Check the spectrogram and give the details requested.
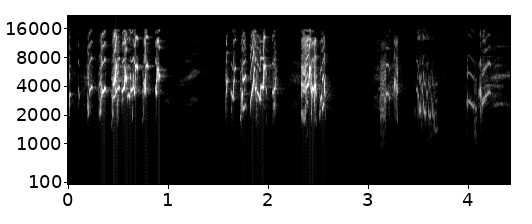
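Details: Peach-faced lovebird pair, home-bred, 7-8 months old, red-headed green opaline and red-faced dark green: a loud clustered burst of buzzy chirps, then shorter groups and a few thinner, falling notes.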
